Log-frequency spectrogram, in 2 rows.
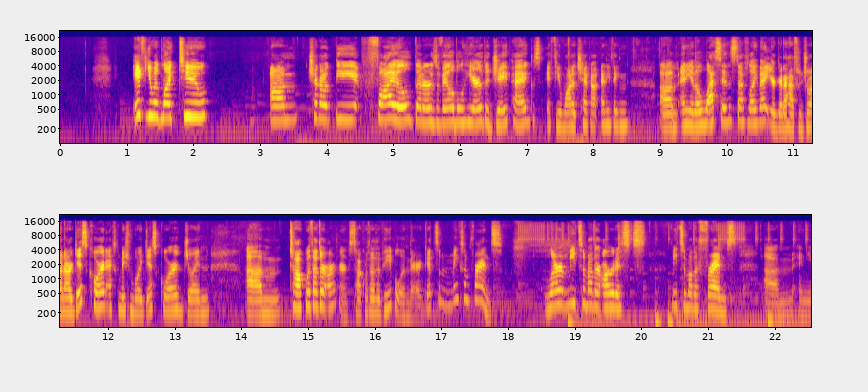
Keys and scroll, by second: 4.0 scroll up 1, 4.6 scroll down 1, 6.1 scroll up 1.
